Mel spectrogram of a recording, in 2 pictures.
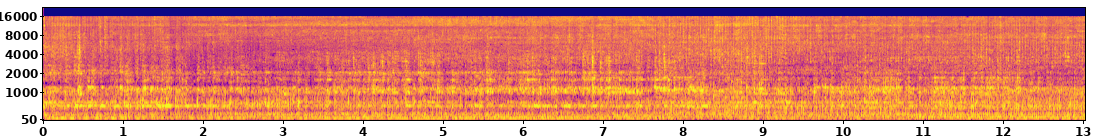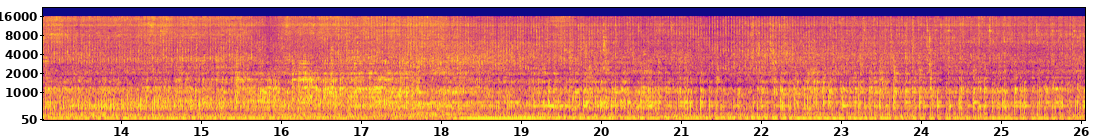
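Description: Vibratory plate compactor's small gasoline engine running steadily, the plate pounding fresh asphalt with a deep, even hum. The hum grows louder about two-thirds of the way through.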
